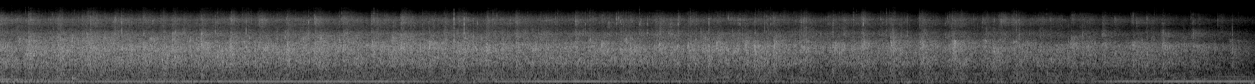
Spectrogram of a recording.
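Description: A church congregation claps hands for Jesus Christ in sustained, dense applause that runs steadily throughout, loud and crowd-wide, with a low steady hum underneath.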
